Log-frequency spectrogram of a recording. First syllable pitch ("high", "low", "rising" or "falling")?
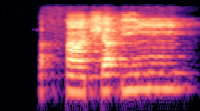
low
